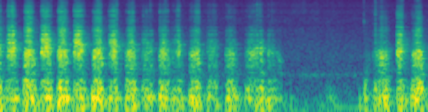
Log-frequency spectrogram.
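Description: A metal coin edge scratches a purple paper scratch-off lottery ticket lying flat on a table in quick, rhythmic back-and-forth strokes. The strokes make gritty, bright rasping bursts over a low rumble. They pause briefly near the end, then resume.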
